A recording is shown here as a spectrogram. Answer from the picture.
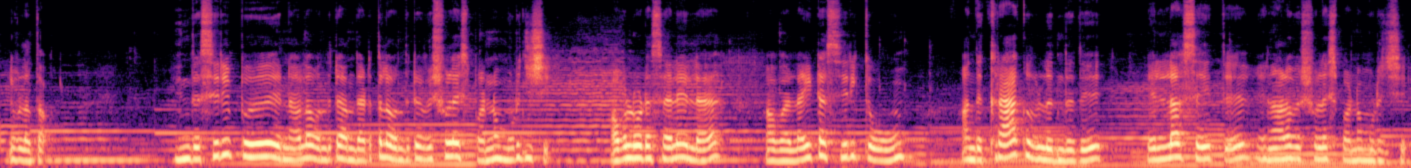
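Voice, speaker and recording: Music plays in the background as a woman speaks with a fairly high pitch. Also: ordinary pitch variation. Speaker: storyteller, voiceover narrator. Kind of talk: casual first-person dream story. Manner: casual, chatty.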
